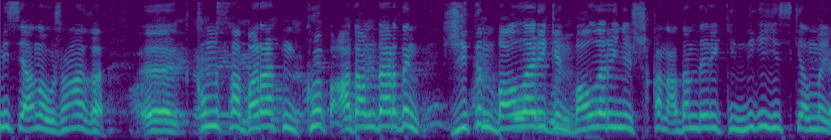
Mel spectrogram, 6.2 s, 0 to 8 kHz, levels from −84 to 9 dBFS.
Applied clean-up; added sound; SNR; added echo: none; none; none; none.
